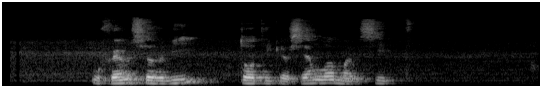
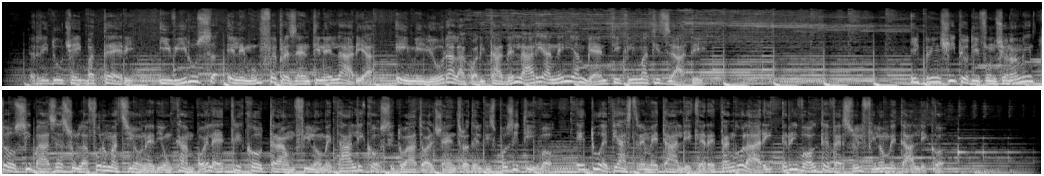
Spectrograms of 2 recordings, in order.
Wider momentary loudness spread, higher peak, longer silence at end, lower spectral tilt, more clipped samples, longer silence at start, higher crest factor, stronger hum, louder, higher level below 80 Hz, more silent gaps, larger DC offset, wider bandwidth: first, 17 LU vs 5 LU; about the same, -8 dBFS vs -6 dBFS; first, 1.3 s vs 0.1 s; about the same, -5.5 dB/octave vs -5.5 dB/octave; neither; first, 0.9 s vs 0.1 s; first, 20 dB vs 10 dB; neither; second, -26 LUFS vs -16 LUFS; second, -78 dBFS vs -26 dBFS; neither; neither; second, 10.5 kHz vs 16.5 kHz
